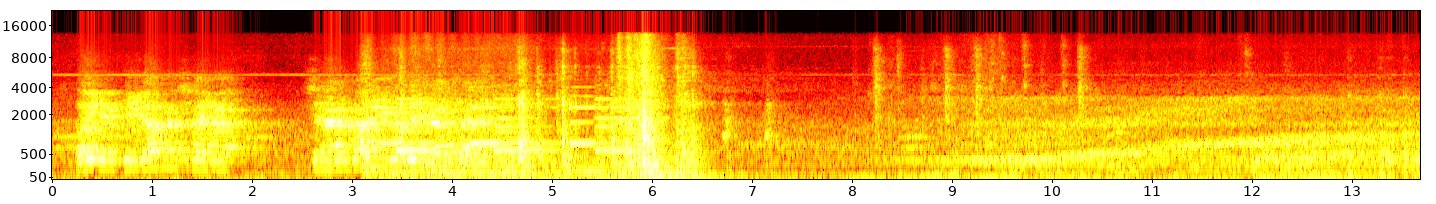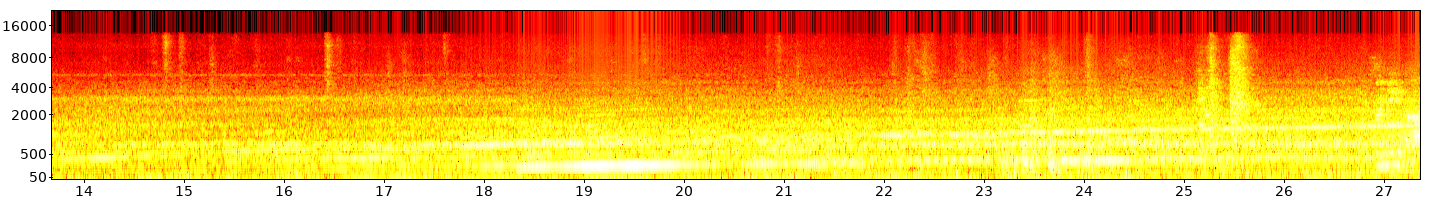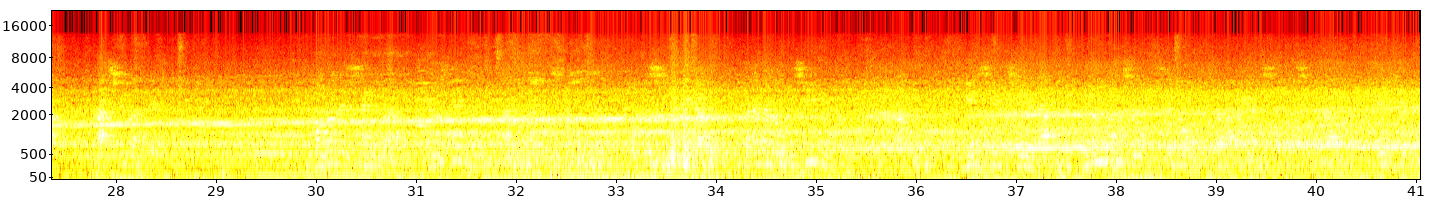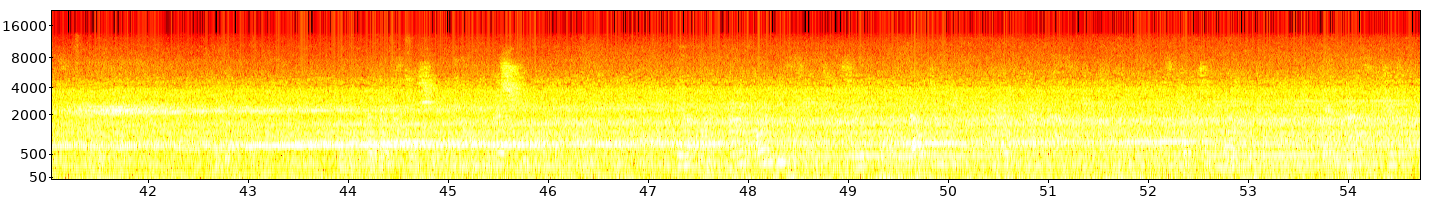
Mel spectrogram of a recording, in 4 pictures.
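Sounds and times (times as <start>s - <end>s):
joban rapid Narita E231 train: 0.0s - 54.7s.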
